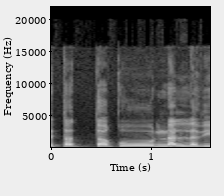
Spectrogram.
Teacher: direct نون کو لام سے ملائیں گے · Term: وصلی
